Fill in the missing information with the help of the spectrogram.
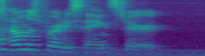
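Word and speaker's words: Thomas Brodie-Sangster: Thomas Brody Sangster, if I'm saying his name right. – Yes.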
